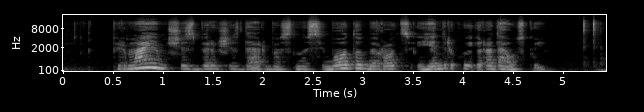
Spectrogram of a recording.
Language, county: Lithuanian, Klaipėda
